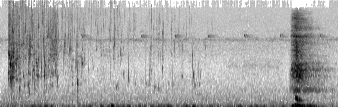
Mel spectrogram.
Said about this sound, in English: O oh, magical fountain, I've brought the blood of a fox. I'm going to pour it in now, and then I will say my wish.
